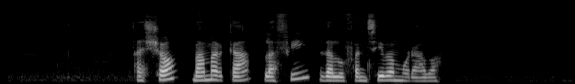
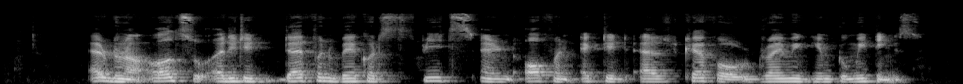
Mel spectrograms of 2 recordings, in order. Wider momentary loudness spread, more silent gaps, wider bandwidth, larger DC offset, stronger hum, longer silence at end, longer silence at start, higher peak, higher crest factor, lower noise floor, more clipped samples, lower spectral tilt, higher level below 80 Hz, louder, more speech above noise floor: first, 13 LU vs 7 LU; neither; about the same, 11.5 kHz vs 11.5 kHz; neither; neither; first, 1.4 s vs 0.45 s; first, 1.35 s vs 0.9 s; second, -6 dBFS vs -2 dBFS; first, 22 dB vs 16 dB; first, -72 dBFS vs -65 dBFS; neither; about the same, -5.5 dB/octave vs -5.5 dB/octave; second, -80 dBFS vs -58 dBFS; second, -25 LUFS vs -18 LUFS; about the same, 47 dB vs 48 dB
